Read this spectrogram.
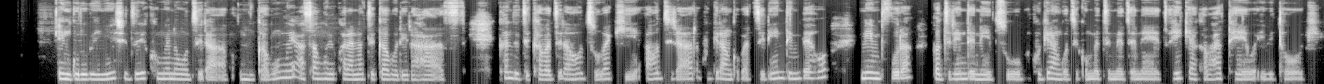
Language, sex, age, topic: Rundi, female, 18-24, agriculture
